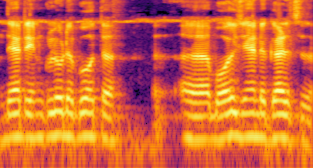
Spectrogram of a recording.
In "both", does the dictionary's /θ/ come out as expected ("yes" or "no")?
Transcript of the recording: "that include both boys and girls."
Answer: no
